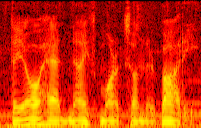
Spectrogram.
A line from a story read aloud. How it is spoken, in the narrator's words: he answered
